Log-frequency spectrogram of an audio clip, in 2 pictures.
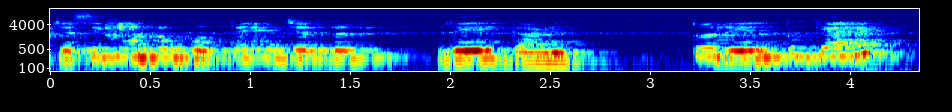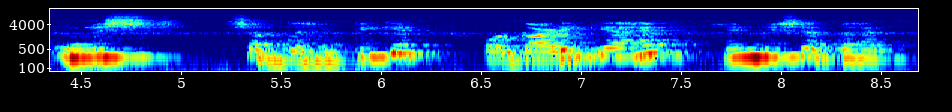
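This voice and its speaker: Young female schoolteacher, slow and patient, recorded from across a very echoey room. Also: a little high, distant mic, slight background noise. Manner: patient, repeats and asks checking questions. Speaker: school teacher. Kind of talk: grammar lesson.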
